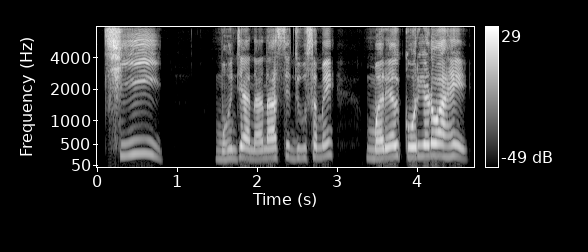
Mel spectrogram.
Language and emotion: Sindhi, disgusted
